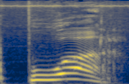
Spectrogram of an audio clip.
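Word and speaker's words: poor: Double O के बाद आर अगर आएगा तो डबल ओ का जो उच्चारण है वो उआ करना है आपको। क्या करना है? उआ। याद रखना। अब देखो यहां पर यह है पुअर। यह है पुअर। अब इसे या बोर मत पढ़ लेना।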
